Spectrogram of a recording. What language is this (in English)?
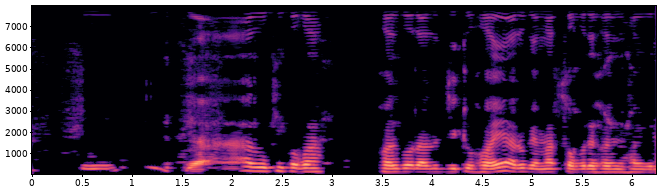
Assamese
